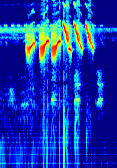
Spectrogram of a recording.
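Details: Double-collared seedeater singing the tui tui song, a recording meant for teaching young birds to sing. Three rising, slurred whistles are followed by three quick, sharp down-slurred notes in one clean phrase of about a second and a half.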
